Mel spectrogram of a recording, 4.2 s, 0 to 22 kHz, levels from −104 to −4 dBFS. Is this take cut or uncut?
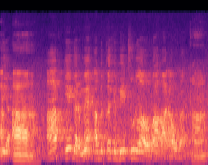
uncut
